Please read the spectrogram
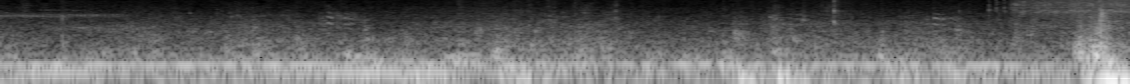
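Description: Boat's outboard motor running steadily at idle, a low hum, with wind buffeting the microphone.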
